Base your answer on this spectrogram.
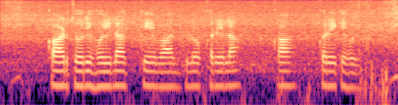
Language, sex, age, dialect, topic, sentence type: Bhojpuri, male, 25-30, Northern, banking, question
